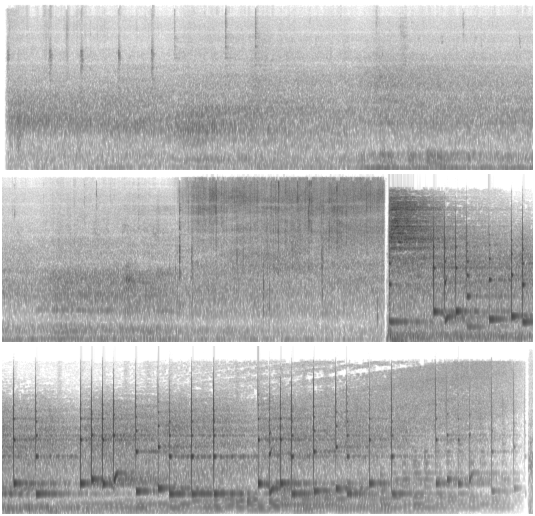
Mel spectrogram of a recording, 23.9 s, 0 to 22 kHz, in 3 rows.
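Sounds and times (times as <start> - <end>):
faint scattered ticks: 0.1 - 4.0
marimba-like music: 13.8 - 23.6.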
